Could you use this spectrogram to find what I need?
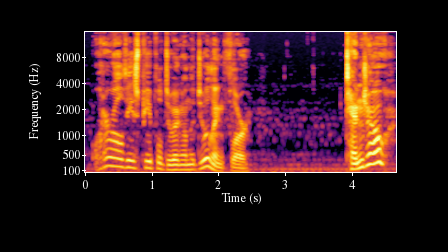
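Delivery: high, incredulous questioning rising to a loud cry; bewildered, pitch shooting up on the name; startled confusion. Acted. Girl coming round on the dueling floor, startled.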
